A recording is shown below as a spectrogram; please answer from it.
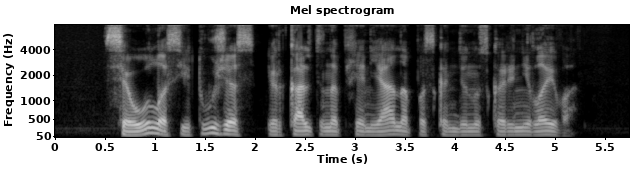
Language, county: Lithuanian, Tauragė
